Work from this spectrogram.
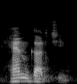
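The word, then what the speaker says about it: handkerchief: হ্যান্ড, হ্যান্ড কারচিপ, ডি কিন্তু silent, হ্যান্ড কারচিপ।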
